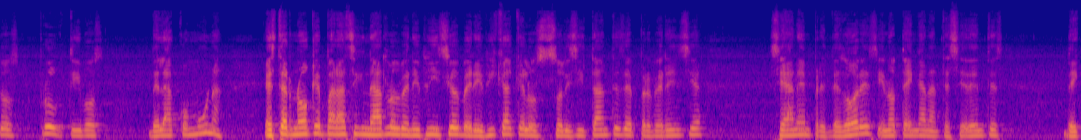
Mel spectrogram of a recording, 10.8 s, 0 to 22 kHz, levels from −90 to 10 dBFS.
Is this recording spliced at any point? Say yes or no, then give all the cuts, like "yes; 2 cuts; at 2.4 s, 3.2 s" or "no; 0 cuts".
no; 0 cuts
